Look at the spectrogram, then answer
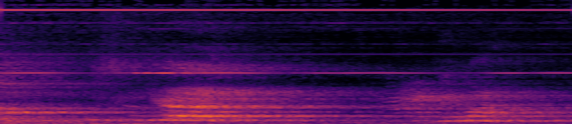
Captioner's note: Mark shouting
